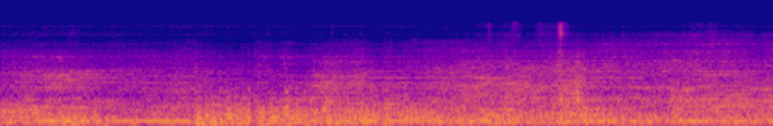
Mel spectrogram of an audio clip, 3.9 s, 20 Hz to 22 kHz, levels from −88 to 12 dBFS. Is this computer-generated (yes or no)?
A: yes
